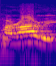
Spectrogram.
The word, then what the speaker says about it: Harare: In Harare, yeah. You have to say it like the Zimbabwean, Harare.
